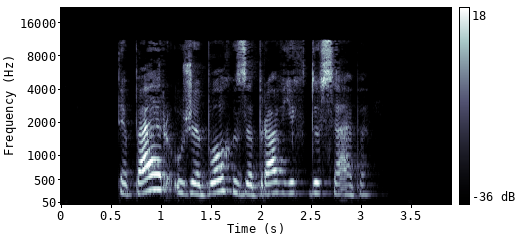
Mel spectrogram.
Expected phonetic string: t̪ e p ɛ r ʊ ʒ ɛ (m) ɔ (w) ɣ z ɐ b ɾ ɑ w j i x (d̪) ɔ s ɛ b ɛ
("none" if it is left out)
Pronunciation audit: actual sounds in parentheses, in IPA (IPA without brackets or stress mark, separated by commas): b, none, d̪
